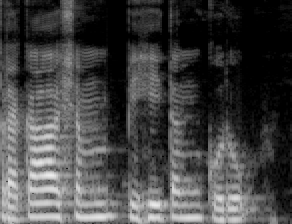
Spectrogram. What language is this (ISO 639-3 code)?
san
